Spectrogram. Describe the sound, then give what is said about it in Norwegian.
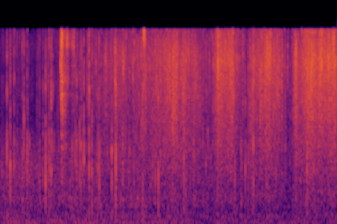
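A plastic bag of decorations being handled at a grave: crinkly plastic rustling with irregular crackles and handling noises over a steady outdoor background, broken by occasional soft crunching steps. “Elin tar opp en plastpose med pynt, bytter ut noen lykter.”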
